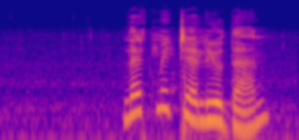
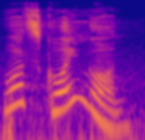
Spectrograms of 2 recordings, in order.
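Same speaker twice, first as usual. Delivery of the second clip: put-on a confused boy asking, pitched higher; puzzled boy; 7 semitones higher, 4 dB louder, slower than usual. A narrator's reading. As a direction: ask father what is happening. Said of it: "looks to his father and asks".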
